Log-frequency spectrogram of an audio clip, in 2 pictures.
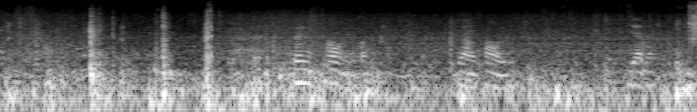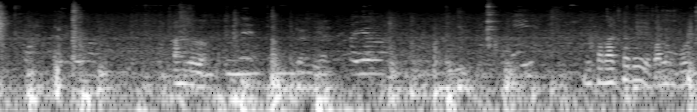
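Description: A cable car rumbles and rattles as it begins to move.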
